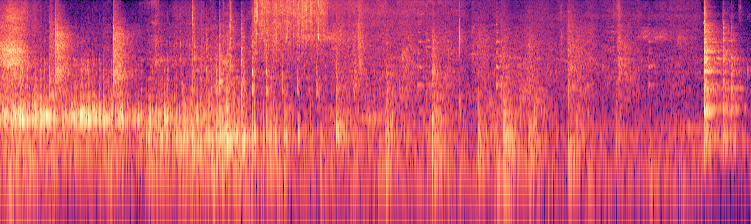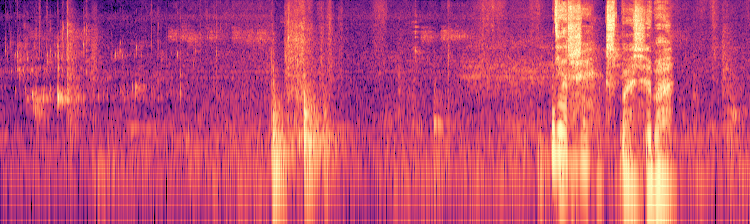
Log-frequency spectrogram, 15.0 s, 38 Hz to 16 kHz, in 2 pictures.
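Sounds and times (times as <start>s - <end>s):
coffee pouring into mug: 0.0s - 3.7s, 7.5s - 9.4s.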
